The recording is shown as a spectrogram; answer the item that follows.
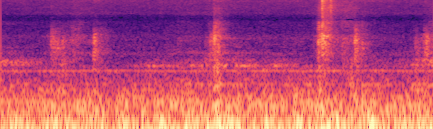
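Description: A few faint clicks of the truck's dashboard stereo controls being pressed over a steady low rumble in the cab.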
